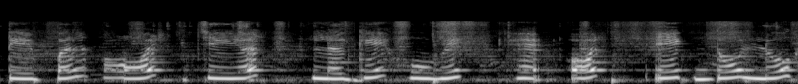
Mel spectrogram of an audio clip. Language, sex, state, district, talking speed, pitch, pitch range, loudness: Hindi, female, Chhattisgarh, Raipur, 75 wpm, 275 Hz, 235-305 Hz, -15 LUFS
